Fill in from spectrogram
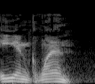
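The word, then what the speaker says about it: Iain Glen: Ian Glenn. I'm probably not pronouncing that right. – His name's Ian Glenn. How can you not pronounce that correct? Is it because it's spelled I A I N?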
